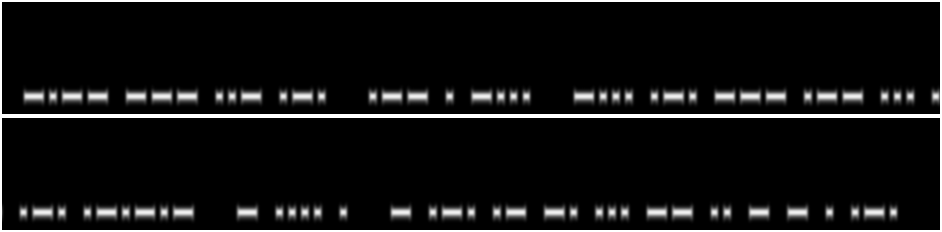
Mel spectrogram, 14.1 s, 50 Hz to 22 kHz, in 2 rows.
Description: Morse code, heard as a keyed tone, about 25 wpm, 600 Hz. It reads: YOUR WEB BROWSER. THE TRANSMITTER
